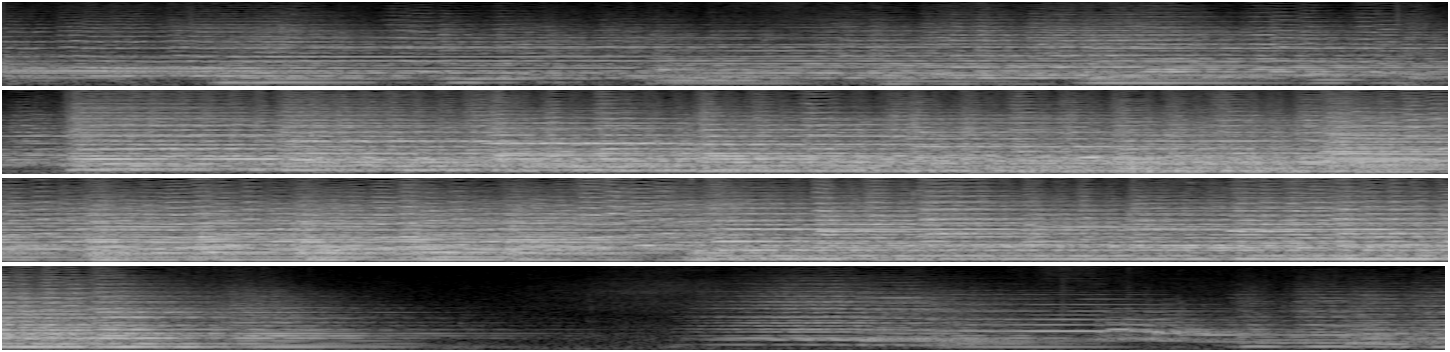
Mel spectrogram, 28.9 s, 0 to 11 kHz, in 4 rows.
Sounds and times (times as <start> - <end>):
Music: 0.0 - 28.9.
